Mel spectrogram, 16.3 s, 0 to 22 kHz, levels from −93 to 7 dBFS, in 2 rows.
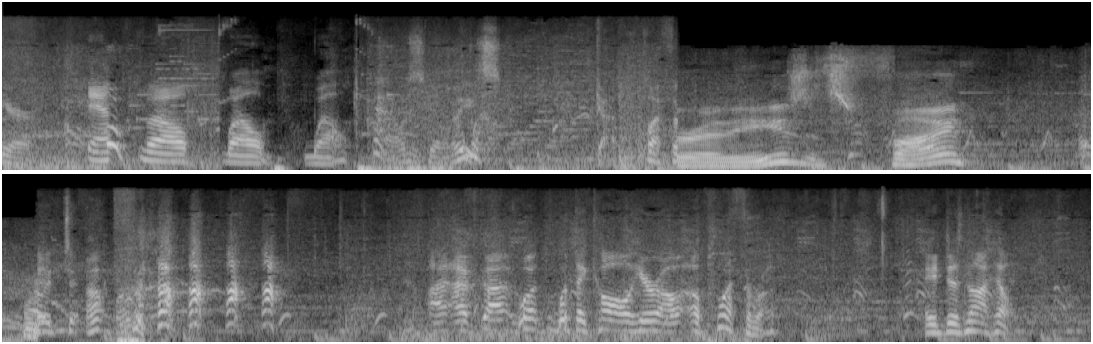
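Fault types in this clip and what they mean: Damaged data in a compressed stream: corrupted bytes in the encoded stream make the decoder misread frames, lose sync and search for the next valid frame header. From 0.75 to 0.80 s this is heard as a short glitch.
Section at the wrong speed: this passage was likely played against the wrong clock, running at 0.519 times its proper rate. From 5.06 to 8.43 s pitch and tempo fall together, about ten semitones lower, leaving the sound deep and dragging.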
